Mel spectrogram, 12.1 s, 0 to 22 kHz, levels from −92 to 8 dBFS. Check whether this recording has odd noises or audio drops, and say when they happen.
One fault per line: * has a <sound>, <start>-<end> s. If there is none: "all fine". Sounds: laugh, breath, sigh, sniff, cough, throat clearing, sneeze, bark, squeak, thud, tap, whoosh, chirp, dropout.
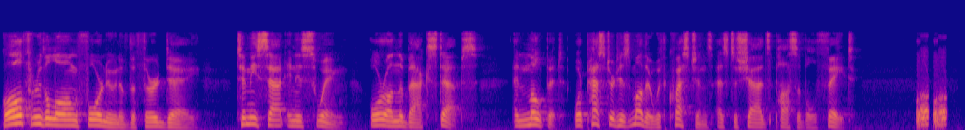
* has a laugh, 11.4-11.8 s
